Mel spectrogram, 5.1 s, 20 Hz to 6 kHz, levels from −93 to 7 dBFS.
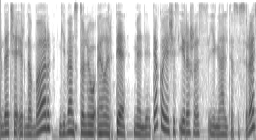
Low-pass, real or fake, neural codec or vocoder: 5.4 kHz; real; none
